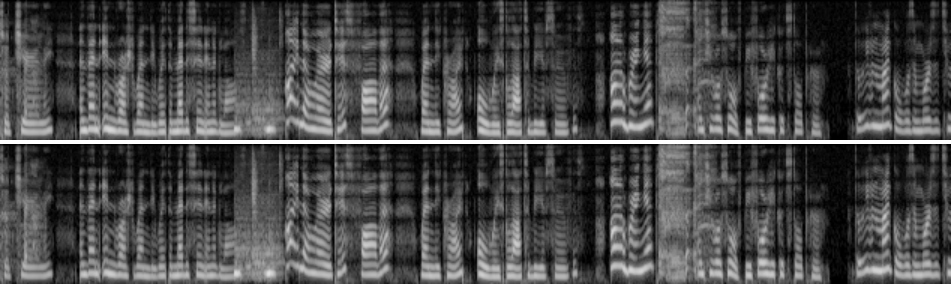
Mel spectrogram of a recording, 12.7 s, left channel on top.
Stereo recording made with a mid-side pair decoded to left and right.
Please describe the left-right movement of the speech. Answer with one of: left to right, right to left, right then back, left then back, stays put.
left to right.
